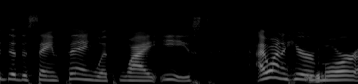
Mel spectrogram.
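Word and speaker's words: Wy'east: Y East, which is spelled WY''EAST, is the Native American name for Mount Hood.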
